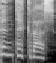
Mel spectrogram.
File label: penta crash, vocal; Techmino; mono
